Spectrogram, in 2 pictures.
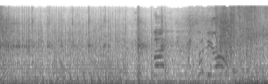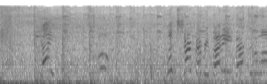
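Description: Cartoon sound effects of a giant factory machine starting up and running: a loud, steady mechanical rumble with a noisy surge about four to five seconds in. Over it come many short swooping, rising-then-falling pitched sounds as socks fly out, with music underneath.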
